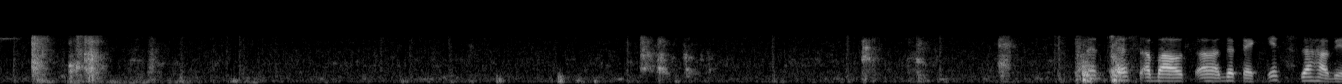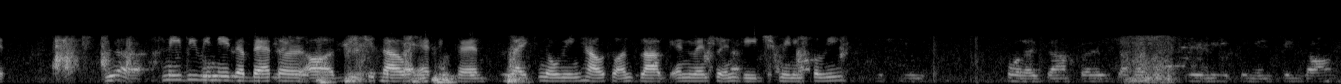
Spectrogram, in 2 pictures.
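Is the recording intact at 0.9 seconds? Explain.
No. The whole clip runs through the G.729 codec at 8 kbit/s, so nothing above 4 kHz survives and the speech has that plainly rough, slightly synthetic edge. Right after your point, from about 0.95 to 1.0 s, there's VoIP packet loss concealed by the speech codec. Roughly 40 ms went missing, which fits two packets, and the decoder stretched its last pitch and filter into a fading buzzy tone or coloured noise.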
